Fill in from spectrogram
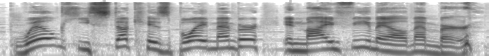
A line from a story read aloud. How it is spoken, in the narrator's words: I moaned happily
